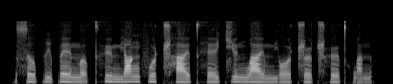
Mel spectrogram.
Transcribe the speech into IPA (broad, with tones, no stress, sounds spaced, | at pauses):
s ɹ̩˧˥ p ḭ˨˩ p e˥˩ ɪ̯ n̪ ɤ̰˨˩ t̪ʰ y˥˩ m j ɑ˥ ŋ f u˥˩ ʈ͡ʂʰ a˧˥ ɪ̯ t̪ʰ e˧˥ ɪ̯ t͡ɕ y˥˧ n̪ w a˥˩ ɪ̯ m j o˧˥ ʊ̯ ʈ͡ʂ ɻ̩˥˧ ʈ͡ʂʰ ɻ̩˥˩ t̪ʰ w a˩ n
